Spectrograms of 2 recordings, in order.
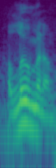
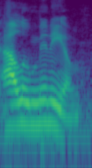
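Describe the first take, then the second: First: It is said the American way, with four syllables. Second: It is said the British way, with five syllables.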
